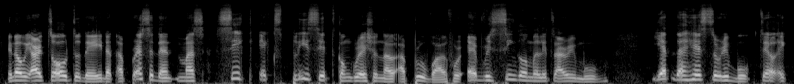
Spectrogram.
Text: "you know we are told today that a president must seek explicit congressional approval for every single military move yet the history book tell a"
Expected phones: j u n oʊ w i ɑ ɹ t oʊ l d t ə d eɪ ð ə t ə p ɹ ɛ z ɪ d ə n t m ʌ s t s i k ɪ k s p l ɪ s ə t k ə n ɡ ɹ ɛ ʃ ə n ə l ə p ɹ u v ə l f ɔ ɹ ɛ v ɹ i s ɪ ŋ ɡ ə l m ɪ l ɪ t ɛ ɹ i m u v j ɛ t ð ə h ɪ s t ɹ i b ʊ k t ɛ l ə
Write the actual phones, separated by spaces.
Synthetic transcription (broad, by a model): j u n oʊ w i ɑ ɹ t oʊ l d t ə d eɪ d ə t ə p ɹ ɛ s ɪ d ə n t m ʌ s t s i k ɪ k s p l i s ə t k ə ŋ ɡ ɹ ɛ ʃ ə n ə l ə p ɹ u v ə l f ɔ ɹ ɛ v ɹ i s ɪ ŋ ɡ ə l m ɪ l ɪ t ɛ ɹ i m u v j ɛ t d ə h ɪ s t ɹ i b ʊ k t ɛ l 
